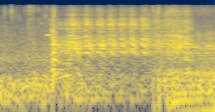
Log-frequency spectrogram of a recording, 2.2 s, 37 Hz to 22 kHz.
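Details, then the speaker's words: 1987 Nissan D21 pickup, Z24 four-cylinder, long-sitting, with new fuel pump, drive shaft just connected: short crank, catches at once, settles to a steady idle; normal prompt start. "fires right up that new fuel pump"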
